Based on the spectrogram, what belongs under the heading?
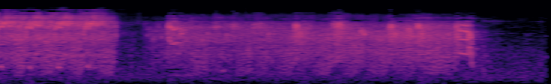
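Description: A King of Saxony bird-of-paradise gives two bursts of harsh, hissing, static-like crackle, high and broad, each lasting a second or two with a brief gap between.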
